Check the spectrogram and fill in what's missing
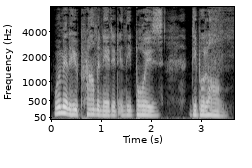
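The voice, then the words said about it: Bad put-on French accent. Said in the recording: “I just followed up with a bad accent. Apologies to our, our French listenership.”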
